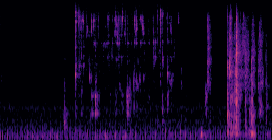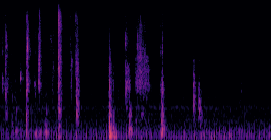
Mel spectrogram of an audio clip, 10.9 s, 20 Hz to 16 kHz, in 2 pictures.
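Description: Faint pour of scotch whisky from a large 1.75-litre bottle into a tasting glass, with scattered light clicks and knocks as the bottle and glass are handled.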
